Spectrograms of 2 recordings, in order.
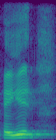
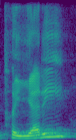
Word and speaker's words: Payette: pronunciation of this wallet it is pronounced pay it it could have been play Yeti or pay Yeti but apparently I got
